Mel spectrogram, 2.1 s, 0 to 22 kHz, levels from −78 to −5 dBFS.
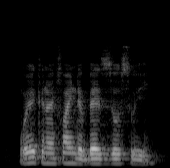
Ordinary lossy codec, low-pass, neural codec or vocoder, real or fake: none; 7.2 kHz; none; real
